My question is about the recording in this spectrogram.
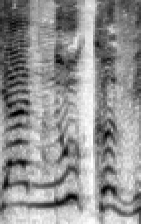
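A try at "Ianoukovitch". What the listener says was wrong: Non, vous avez dit Yakunovitch. Yanukovych, le président de l'Ukraine.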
